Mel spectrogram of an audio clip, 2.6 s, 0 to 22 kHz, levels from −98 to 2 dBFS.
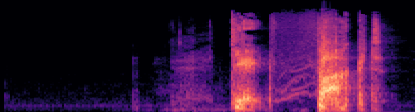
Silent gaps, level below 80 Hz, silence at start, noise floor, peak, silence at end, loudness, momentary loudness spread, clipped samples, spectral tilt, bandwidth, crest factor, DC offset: none; -46 dBFS; 1.45 s; -76 dBFS; 0 dBFS; 0.25 s; -14 LUFS; 11 LU; under 0.1%; -4.5 dB/octave; 14.5 kHz; 18 dB; under 0.1%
